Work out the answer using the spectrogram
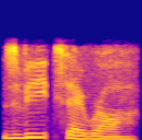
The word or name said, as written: Svizzera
